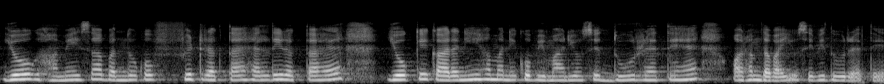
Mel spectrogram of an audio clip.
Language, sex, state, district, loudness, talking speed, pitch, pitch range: Hindi, female, Uttar Pradesh, Hamirpur, -18 LUFS, 195 wpm, 210 Hz, 200-225 Hz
